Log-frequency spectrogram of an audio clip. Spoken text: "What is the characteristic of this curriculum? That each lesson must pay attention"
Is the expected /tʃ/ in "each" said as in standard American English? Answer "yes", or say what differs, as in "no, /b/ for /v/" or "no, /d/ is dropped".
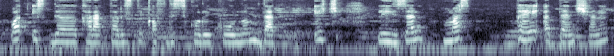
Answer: yes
